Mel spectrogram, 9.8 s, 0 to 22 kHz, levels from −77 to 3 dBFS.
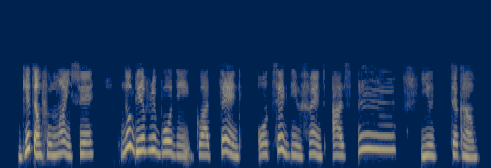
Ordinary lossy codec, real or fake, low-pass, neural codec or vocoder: none; real; 5.4 kHz; none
